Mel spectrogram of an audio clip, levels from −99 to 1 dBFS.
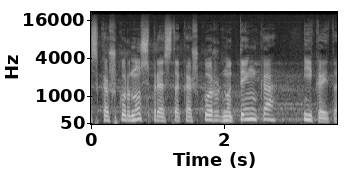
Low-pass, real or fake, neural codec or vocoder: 19.8 kHz; real; none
